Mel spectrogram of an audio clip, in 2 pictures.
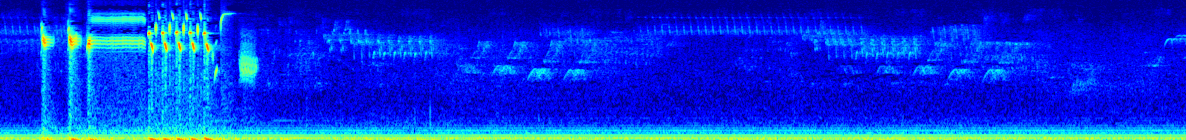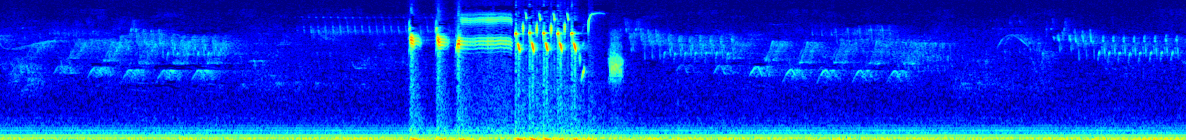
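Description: A song sparrow sings two bright, high-pitched phrases about twenty seconds apart, each opening with sharp notes and rolling into buzzy trills, with softer chirps and a steady low hum between.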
